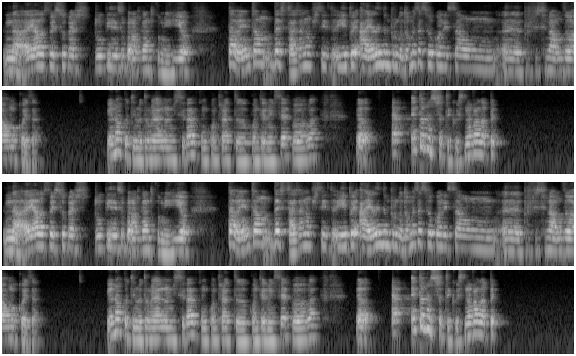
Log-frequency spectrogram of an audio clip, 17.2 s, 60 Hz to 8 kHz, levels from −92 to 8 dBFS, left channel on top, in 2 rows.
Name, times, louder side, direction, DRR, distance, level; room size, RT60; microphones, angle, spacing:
voice 1, 0.0-3.1 3.4-9.1 10.2-14.1 14.4-15.9, right 2 dB, 25° right, 0.5 m, -27 dB
2.2 x 2.0 x 3.5 m
head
